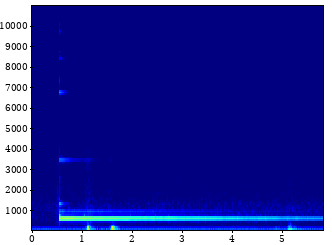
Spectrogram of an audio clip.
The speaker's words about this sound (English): Did you hear how long the bell actually rang? It's kind of a long time.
